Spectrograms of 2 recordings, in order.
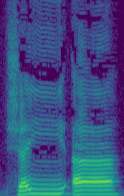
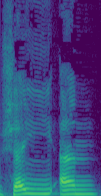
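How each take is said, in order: First: شيئا as "shay'a", long final a, no nun; "shay'a" without nunation; pausal alif. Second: شيئا as "shay'an", clear final n; "shay'an" in running speech; connected nunation. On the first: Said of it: "أما في الوقف شيئا". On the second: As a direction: finish شيئا on a sounded n. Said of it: "وفي الوصل تكون شيئا". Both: Shown as a demonstration.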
